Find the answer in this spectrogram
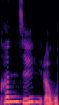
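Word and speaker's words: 感じ: 그 일본어로는 간지라고는 안 하고 칸지라고 하는데 요 칸지가 인상, 감상 뭐 이런 뜻이어서 간지 있다, 간지 난다 이렇게 얘기하는 게 모양이 좋다, 괜찮다 이런 뜻이죠.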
